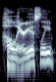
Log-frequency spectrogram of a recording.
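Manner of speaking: usual speaking voice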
